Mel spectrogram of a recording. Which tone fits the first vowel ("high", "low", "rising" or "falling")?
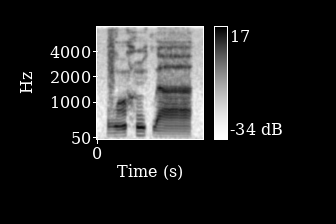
rising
